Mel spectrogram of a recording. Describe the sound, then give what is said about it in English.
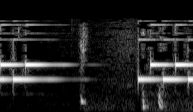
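An outgoing Signal Desktop call ringing tone sounds on a steady pitch, with faint higher overtones above it. It breaks off briefly in the middle and then picks up again. Two short low thumps fall between the tones. “I'm allowing access, and now we're calling Alex. Start call.”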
